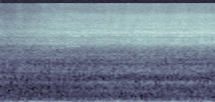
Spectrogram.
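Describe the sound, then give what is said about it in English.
Water heating in a pot close to boiling gives off a steady, airy hiss. It holds constant throughout over a faint low rumble, with no voices. “is this water boiling yet?”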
